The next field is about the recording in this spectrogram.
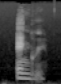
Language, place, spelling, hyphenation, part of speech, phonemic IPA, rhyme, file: English, California, angry, an‧gry, adjective / noun / verb, /ˈæŋ.ɡɹi/, -æŋɡɹi, En-us-angry.ogg
- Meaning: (adjective) 1. Displaying or feeling anger 2. Inflamed and painful 3. Dark and stormy, menacing; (noun) An angry person; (verb) To anger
